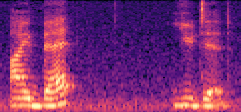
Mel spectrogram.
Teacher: even though we're not releasing to give the complete full t the idea is still there by the tongue going into position cutting off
